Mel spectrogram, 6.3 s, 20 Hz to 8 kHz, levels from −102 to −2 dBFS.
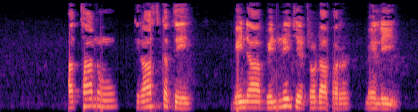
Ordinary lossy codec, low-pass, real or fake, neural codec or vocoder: MP3, 48 kbps; 7.2 kHz; real; none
